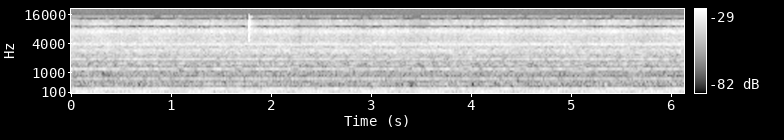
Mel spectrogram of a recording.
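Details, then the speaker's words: Rare late-1970s/early-80s ERS American Art Series ceiling fan at an intermediate speed: steady low electrical hum with a faint throb over quiet room noise; the motor always complains at this speed but becomes silent at full power. "let's turn this up a bit and now you can see it's complaining even more it always does that for whatever reason so i'm not going to run it on this speed too long just because of that"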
